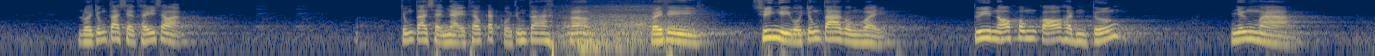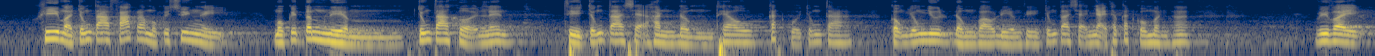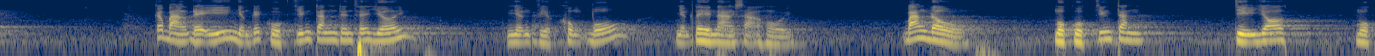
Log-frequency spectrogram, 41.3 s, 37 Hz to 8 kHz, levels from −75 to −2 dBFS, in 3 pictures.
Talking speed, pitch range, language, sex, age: 160 wpm, 140-170 Hz, Vietnamese, male, 20-39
